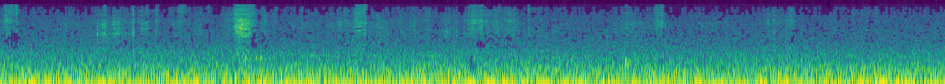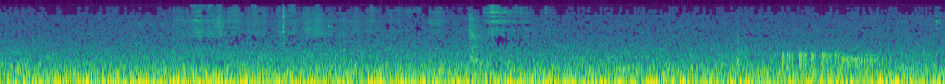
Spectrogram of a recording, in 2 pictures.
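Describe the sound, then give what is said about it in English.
Fingers peel eggs with a faint, continuous crackling and rubbing of shell, broken by a few sharper clicks. No voices are heard. “Fingers peeling eggs.”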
